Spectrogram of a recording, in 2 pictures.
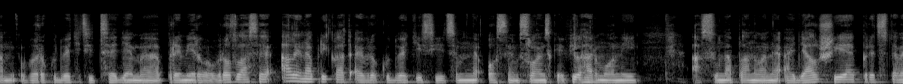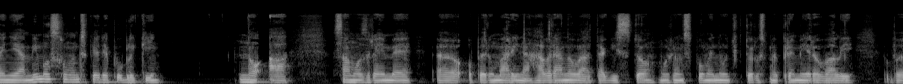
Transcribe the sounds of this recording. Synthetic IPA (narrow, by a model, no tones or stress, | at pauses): vɾɔkud̪ʋɛcisiːt͡sːɛɟɛmpɾɛmɪjɛɾɔʋɔʊvɾɔzɦlasɛʔa̰lɛnapɾiːklad̪a̰jvɾɔkud̪ʋɛcisiːd͡zɔsɛmfslɔʋɛnskɛjfilɦaɾmɔːniːʔa̰suːnaplaːnɔʋanɛ̰ːʔajɟalʃɪɛpɾɛt̪st̪aʋɛɲɪamimɔslɔʋɛnskɛjɾɛpubliki | nɔʔasamɔzɾɛjmɛɔpɛɾumaɾinaɦaʋɾanɔʋaːt̪aɡist̪ɔmʊɔʒɛmspɔmɛnuːckt̪ɔɾuːzmɛpɾɛmɪɛɾɔʋaliv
